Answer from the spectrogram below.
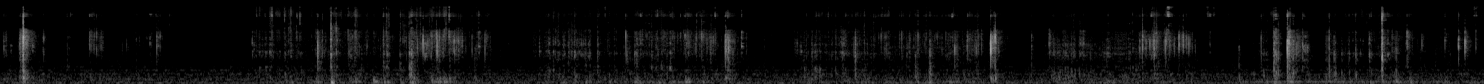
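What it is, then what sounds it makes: Bar of soap being shaved. A utility knife blade shaves thin layers off a solid yellow oval bar of soap held in the hand. Bright, crisp scraping bursts come in several passes, with sharp little clicks scattered between them and short quiet gaps.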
